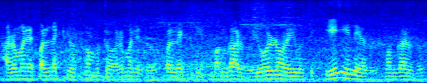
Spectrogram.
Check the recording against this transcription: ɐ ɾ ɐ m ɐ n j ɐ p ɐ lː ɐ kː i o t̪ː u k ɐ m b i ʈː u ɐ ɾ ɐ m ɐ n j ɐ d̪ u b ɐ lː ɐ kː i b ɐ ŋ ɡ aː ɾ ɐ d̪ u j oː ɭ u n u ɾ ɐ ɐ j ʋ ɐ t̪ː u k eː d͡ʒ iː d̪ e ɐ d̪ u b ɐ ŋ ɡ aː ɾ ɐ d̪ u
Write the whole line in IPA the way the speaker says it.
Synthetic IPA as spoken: ɐ ɾ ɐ m ɐ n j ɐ p ɐ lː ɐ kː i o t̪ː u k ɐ m b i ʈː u ɐ ɾ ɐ m ɐ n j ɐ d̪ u p ɐ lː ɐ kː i b ɐ ŋ ɡ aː ɾ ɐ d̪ u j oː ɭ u n uː ɾ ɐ ɐ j ʋ ɐ t̪ː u k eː d͡ʒ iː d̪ e ɐ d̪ u b ɐ ŋ ɡ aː ɾ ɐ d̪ u

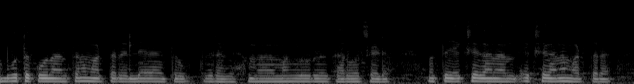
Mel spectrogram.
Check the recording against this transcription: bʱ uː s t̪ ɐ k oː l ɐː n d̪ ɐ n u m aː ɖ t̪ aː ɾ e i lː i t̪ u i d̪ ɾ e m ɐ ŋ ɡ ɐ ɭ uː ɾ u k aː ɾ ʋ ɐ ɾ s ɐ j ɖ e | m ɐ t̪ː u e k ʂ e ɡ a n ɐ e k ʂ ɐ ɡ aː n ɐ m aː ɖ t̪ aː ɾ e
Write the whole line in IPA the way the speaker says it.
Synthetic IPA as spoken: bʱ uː t̪ ɐ k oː l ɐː n t̪ ɐ n u m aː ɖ t̪ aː ɾ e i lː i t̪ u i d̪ ɾ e m ɐ ŋ ɡ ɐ ɭ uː ɾ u k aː ɾ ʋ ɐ ɾ s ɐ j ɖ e | m ɐ t̪ː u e k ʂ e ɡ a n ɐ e k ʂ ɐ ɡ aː n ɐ m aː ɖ t̪ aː ɾ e

